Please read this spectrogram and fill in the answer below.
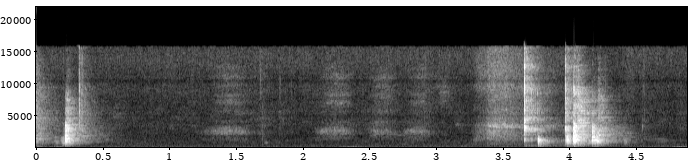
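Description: A phone and other hard objects knocked and set down on a glass tabletop: a short clatter right at the start, a quiet stretch with a few faint taps, then a louder cluster of clattering knocks with a little ringing about three and a half to four and a half seconds in.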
